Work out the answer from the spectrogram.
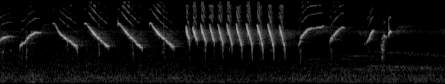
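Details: Young canary practising song, with loud slurred descending whistles followed by a fast trill of about a dozen bright pulses, then a few rising whistled notes fading out.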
